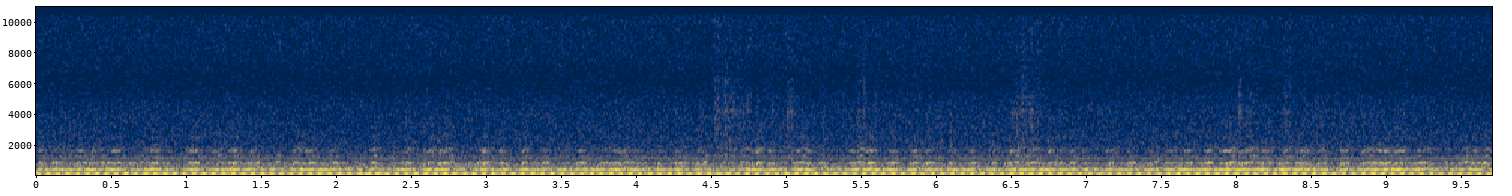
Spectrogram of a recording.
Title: Polo CL (86C), AAU, Hallgeber war defekt, Motorgeräusch nach Reparatur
